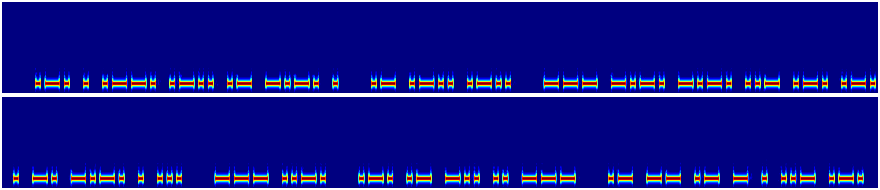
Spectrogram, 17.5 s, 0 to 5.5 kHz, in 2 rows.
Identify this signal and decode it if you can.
Morse code, heard as a keyed tone, about 25 wpm, 600 Hz. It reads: REPLACE ALL OCCURRENCES OF RADIO AMATEUR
